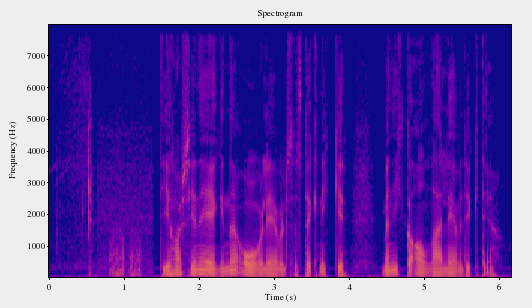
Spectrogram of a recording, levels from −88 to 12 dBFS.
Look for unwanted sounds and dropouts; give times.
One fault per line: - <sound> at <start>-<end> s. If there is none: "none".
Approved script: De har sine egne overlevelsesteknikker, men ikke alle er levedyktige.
- laugh at 0.8-1.2 s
